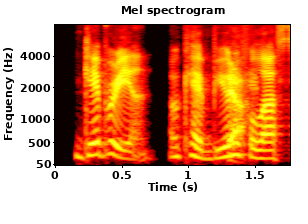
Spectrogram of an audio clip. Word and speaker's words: Gebrian: It's Molly Gebrian. Gebrian.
